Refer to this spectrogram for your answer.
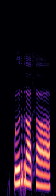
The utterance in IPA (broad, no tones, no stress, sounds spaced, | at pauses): k͡p ə r a s a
